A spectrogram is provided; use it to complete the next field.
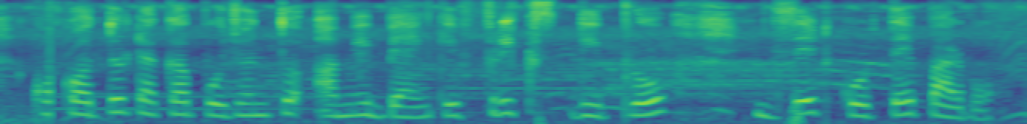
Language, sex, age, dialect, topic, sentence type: Bengali, female, 18-24, Rajbangshi, banking, question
